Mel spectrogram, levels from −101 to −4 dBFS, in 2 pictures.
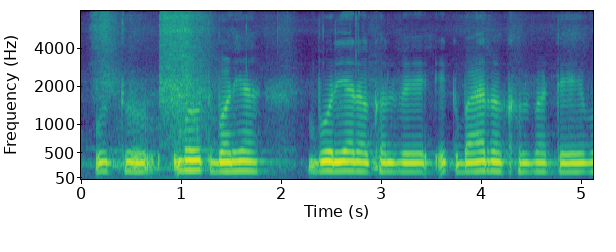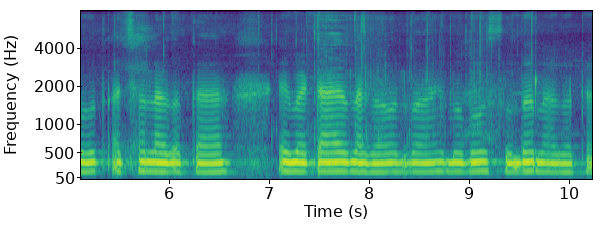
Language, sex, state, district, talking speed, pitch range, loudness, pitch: Bhojpuri, female, Uttar Pradesh, Ghazipur, 115 wpm, 160-170 Hz, -18 LUFS, 165 Hz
